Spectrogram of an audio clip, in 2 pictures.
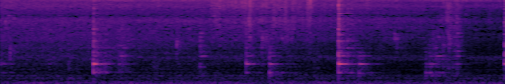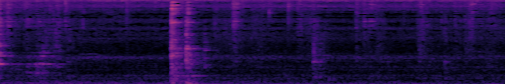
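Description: Potato fries sizzling in hot oil in a frying pan, while a utensil knocks against the pan about ten times, several knocks ringing briefly. The loudest knocks come about three and a half and seven seconds in.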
